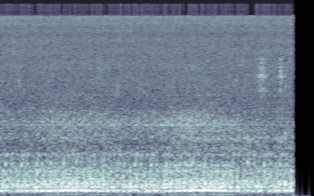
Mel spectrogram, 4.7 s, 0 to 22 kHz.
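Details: 1999 Jeep Grand Cherokee WJ 4.7 V8 idling with an uneven, hunting rumble and bad exhaust smell; owner suspects a vacuum leak, not confirmed; unstable idle.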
